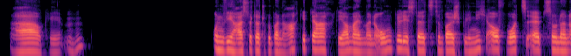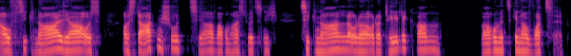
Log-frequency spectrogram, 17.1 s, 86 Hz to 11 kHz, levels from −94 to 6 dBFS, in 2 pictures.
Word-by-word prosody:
Ah, 135 Hz, 0 st, +3 dB
okay. 130 Hz, +1 st, -11 dB
Mhm. 155 Hz, +8 st, -18 dB, 2.0 s
Und 155 Hz, -2 st, -1 dB
wie 155 Hz, -1 st, +2 dB
hast 135 Hz, +2 st, +1 dB
du 155 Hz, -, -3 dB
da 145 Hz, -, +2 dB
drüber 135 Hz, -1 st, -4 dB
nachgedacht? 155 Hz, +3 st, -1 dB
Ja, 135 Hz, +1 st, +2 dB
mein 140 Hz, -2 st, 0 dB
mein 130 Hz, -1 st, -4 dB
Onkel 160 Hz, +4 st, -1 dB
ist 155 Hz, 0 st, -2 dB
da 150 Hz, -, +6 dB
jetzt 145 Hz, 0 st, -3 dB
zum 150 Hz, -2 st, -8 dB
Beispiel 145 Hz, -1 st, 0 dB
nicht 160 Hz, +3 st, -8 dB
auf 160 Hz, 0 st, +2 dB
WhatsApp, 155 Hz, 0 st, +1 dB
sondern 145 Hz, -2 st, +1 dB
auf 140 Hz, +1 st, +3 dB
Signal, 145 Hz, +1 st, +2 dB
ja, 150 Hz, +1 st, +6 dB
aus 145 Hz, -1 st, 0 dB, 0.3 s
aus -, -, -2 dB
Datenschutz, 165 Hz, -1 st, 0 dB
ja. 140 Hz, +1 st, -3 dB
Warum 140 Hz, -1 st, -2 dB
hast 140 Hz, 0 st, -7 dB
du 145 Hz, -, -4 dB
jetzt 145 Hz, +1 st, -5 dB
nicht 140 Hz, -1 st, -15 dB, 0.3 s
Signal 150 Hz, +2 st, +1 dB
oder 140 Hz, -2 st, +4 dB
oder 135 Hz, 0 st, 0 dB
Telegram? 155 Hz, 0 st, -2 dB, 0.6 s
Warum 135 Hz, +2 st, 0 dB
jetzt 145 Hz, 0 st, -5 dB
genau 140 Hz, -3 st, 0 dB
WhatsApp? 130 Hz, 0 st, -3 dB
145 Hz, 150 wpm, -26 LUFS, 140-155 Hz, 2.0 s, da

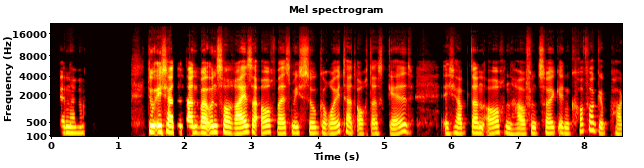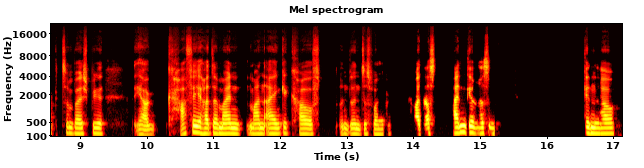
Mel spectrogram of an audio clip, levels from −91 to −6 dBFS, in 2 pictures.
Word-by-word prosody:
Genau. 170 Hz, -1 st, -3 dB, 1.0 s
Du, 375 Hz, -, +10 dB
ich 390 Hz, -, +9 dB
hatte 185 Hz, 0 st, +7 dB
dann 180 Hz, 0 st, +7 dB
bei 170 Hz, -2 st, +8 dB
unserer 180 Hz, -2 st, +3 dB
Reise 175 Hz, +4 st, +6 dB
auch 185 Hz, +2 st, +1 dB
weil's 155 Hz, 0 st, +1 dB
mich 170 Hz, -1 st, -2 dB
so 165 Hz, -1 st, -1 dB
gereut 160 Hz, +5 st, -3 dB
hat, -, -, -2 dB
auch 145 Hz, 0 st, -4 dB
das 150 Hz, +1 st, -7 dB
Geld. 165 Hz, +9 st, -2 dB, 0.4 s
Ich 155 Hz, +3 st, -6 dB
habe 155 Hz, 0 st, -2 dB
dann 165 Hz, -1 st, +1 dB
auch 180 Hz, +5 st, -2 dB
'n 160 Hz, -5 st, -5 dB
Haufen 150 Hz, +2 st, -4 dB
Zeug 165 Hz, +1 st, -2 dB
in 155 Hz, -, -4 dB
'n -, -, -8 dB
Koffer 225 Hz, -, -4 dB
gepackt, 150 Hz, -5 st, -9 dB
zum 165 Hz, -1 st, -6 dB
Beispiel. 150 Hz, 0 st, -5 dB, 0.5 s
Ja, 130 Hz, -2 st, -3 dB, 0.3 s
Kaffee 175 Hz, +1 st, -3 dB
hatte 150 Hz, +1 st, -2 dB
mein 150 Hz, -1 st, -1 dB
Mann 150 Hz, 0 st, -4 dB
eingekauft 150 Hz, -1 st, -5 dB, 0.3 s
und 145 Hz, -1 st, -10 dB
und 145 Hz, -1 st, -5 dB
das 145 Hz, 0 st, -9 dB
war 140 Hz, -, -5 dB
war 140 Hz, +1 st, -6 dB
das 150 Hz, 0 st, -1 dB, 0.3 s
angerissen. 160 Hz, -3 st, 0 dB, 1.4 s
Genau. 155 Hz, -1 st, -1 dB
155 Hz, 155 wpm, -22 LUFS, 150-175 Hz, 1.4 s, Du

